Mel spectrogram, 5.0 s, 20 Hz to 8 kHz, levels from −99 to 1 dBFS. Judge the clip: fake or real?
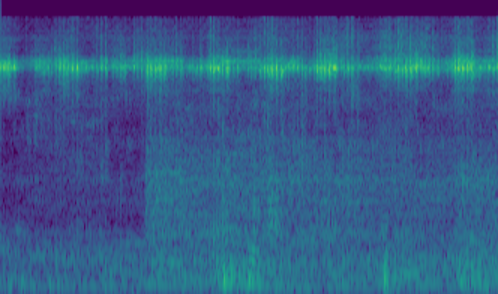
fake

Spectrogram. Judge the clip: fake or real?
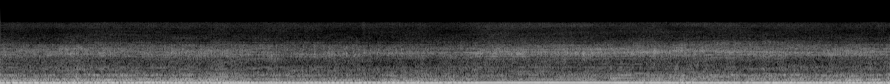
fake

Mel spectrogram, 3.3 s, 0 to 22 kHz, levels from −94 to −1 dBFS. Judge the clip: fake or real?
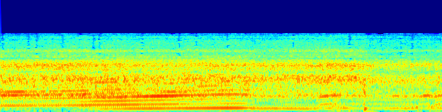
real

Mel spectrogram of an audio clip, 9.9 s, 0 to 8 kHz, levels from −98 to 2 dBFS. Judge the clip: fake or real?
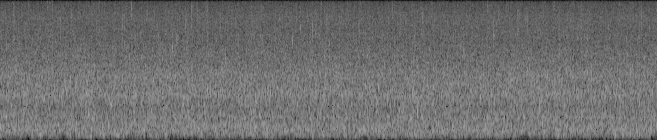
real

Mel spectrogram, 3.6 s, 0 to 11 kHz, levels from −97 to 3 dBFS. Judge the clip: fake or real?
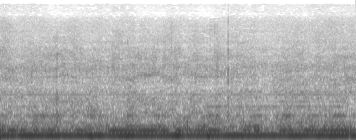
fake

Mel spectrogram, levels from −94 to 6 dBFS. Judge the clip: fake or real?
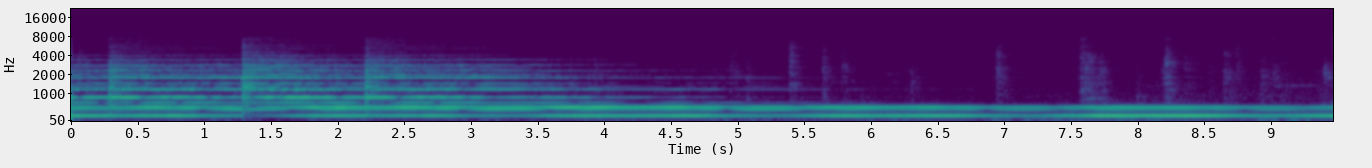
real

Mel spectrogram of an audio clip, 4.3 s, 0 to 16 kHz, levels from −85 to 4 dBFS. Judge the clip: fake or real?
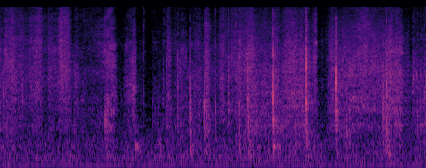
real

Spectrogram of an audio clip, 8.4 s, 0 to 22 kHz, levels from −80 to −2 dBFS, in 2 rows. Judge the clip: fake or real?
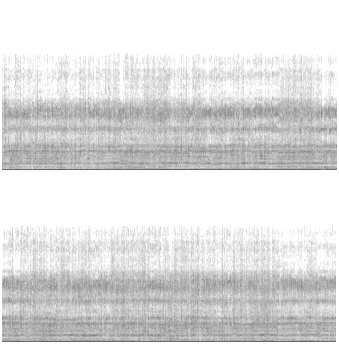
fake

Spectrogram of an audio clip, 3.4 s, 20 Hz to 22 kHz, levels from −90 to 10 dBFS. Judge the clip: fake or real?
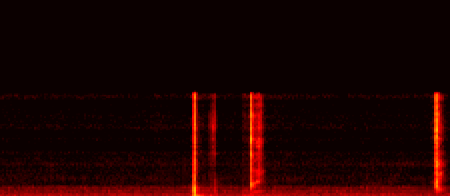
fake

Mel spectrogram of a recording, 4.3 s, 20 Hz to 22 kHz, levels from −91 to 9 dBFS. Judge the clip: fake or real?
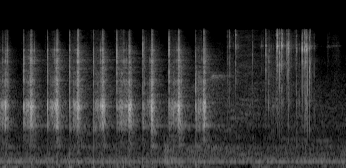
real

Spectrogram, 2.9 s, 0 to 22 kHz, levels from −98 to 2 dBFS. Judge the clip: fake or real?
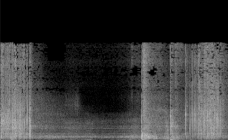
fake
